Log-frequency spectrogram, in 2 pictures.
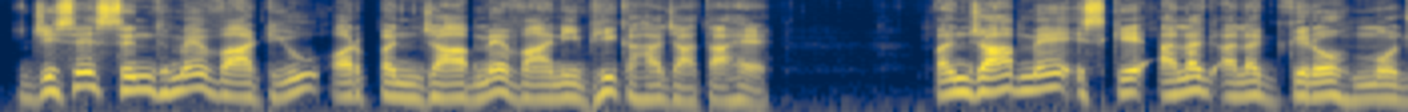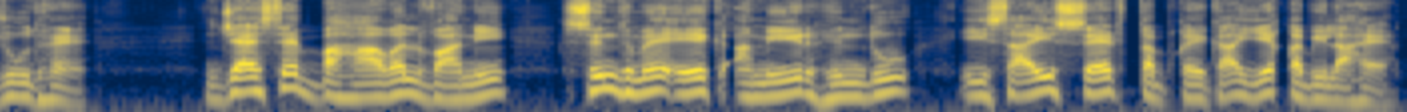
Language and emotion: Urdu, neutral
